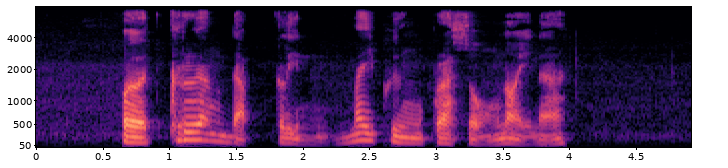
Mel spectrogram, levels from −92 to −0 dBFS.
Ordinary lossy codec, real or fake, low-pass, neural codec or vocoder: none; fake; 7.2 kHz; vocoder, 24 kHz, 100 mel bands, Vocos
